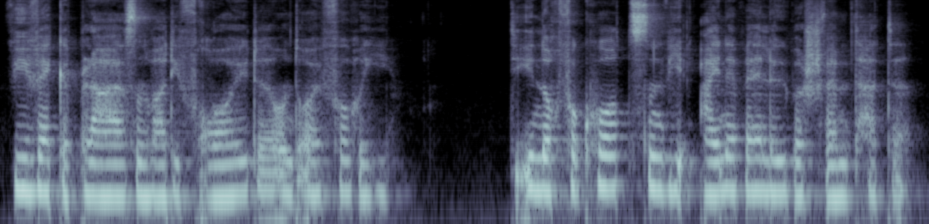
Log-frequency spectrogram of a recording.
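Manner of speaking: plain reading voice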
